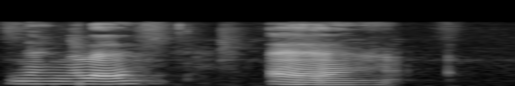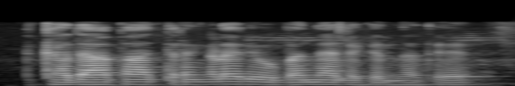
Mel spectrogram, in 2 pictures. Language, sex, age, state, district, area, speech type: Malayalam, male, 18-30, Kerala, Kozhikode, rural, spontaneous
